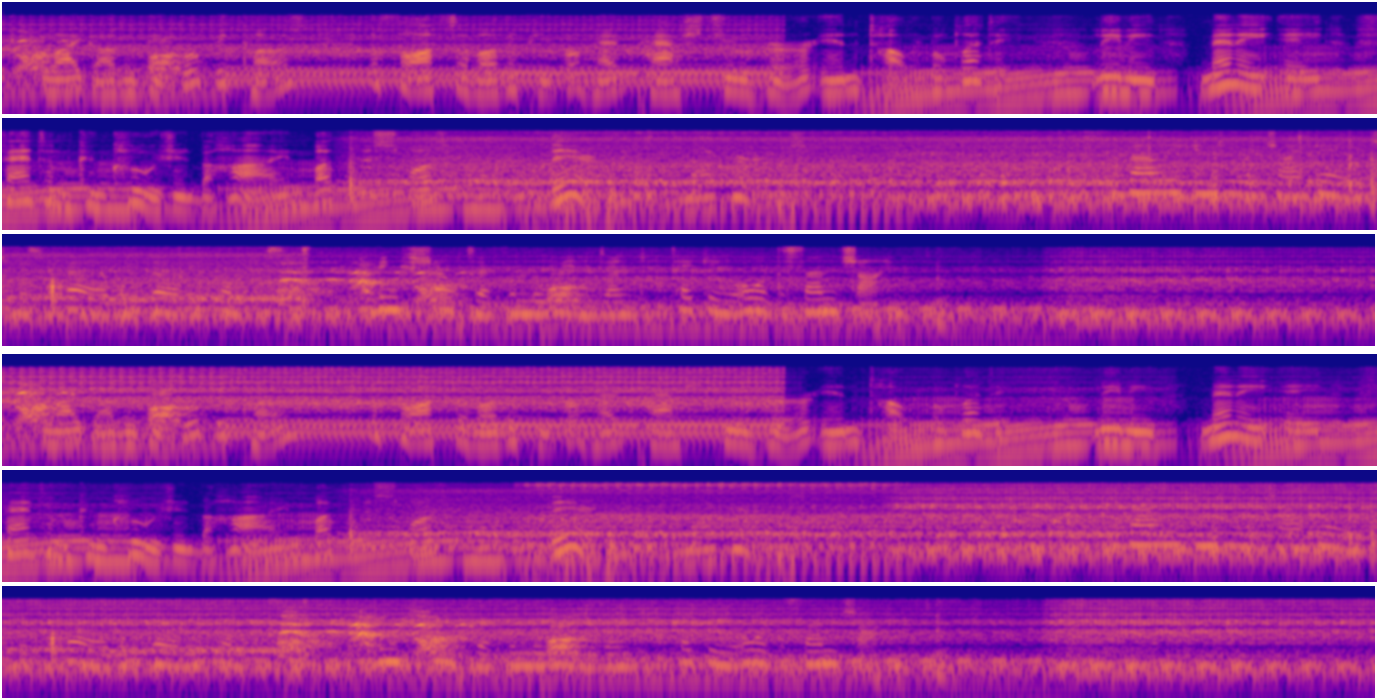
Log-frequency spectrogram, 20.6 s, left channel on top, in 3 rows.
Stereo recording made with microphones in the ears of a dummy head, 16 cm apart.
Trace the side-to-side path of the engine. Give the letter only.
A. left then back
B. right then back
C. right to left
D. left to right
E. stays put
E.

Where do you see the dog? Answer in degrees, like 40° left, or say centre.
50° right.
